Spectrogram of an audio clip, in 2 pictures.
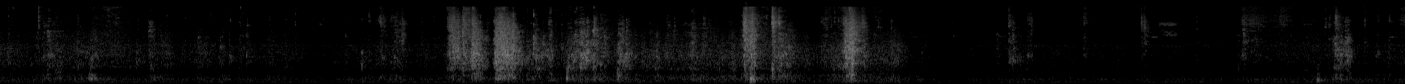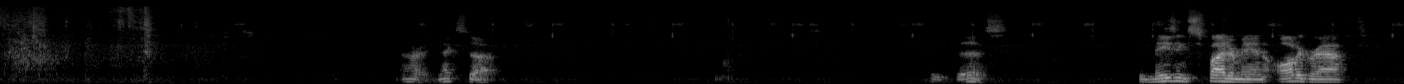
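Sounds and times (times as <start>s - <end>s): packaging rustling and crinkling: 0.0s - 9.3s, 10.0s - 11.0s, 12.4s - 15.8s.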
